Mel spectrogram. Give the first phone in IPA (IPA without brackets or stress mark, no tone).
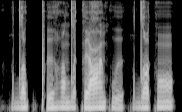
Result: dˤ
